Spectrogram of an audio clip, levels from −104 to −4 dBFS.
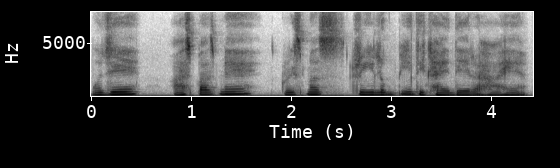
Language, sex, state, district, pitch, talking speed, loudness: Hindi, female, Arunachal Pradesh, Papum Pare, 185 Hz, 150 wpm, -17 LUFS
